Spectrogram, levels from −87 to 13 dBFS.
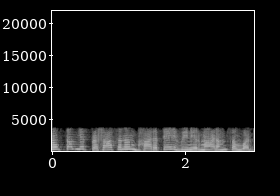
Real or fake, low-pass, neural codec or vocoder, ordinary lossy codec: fake; 3.6 kHz; vocoder, 22.05 kHz, 80 mel bands, WaveNeXt; none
